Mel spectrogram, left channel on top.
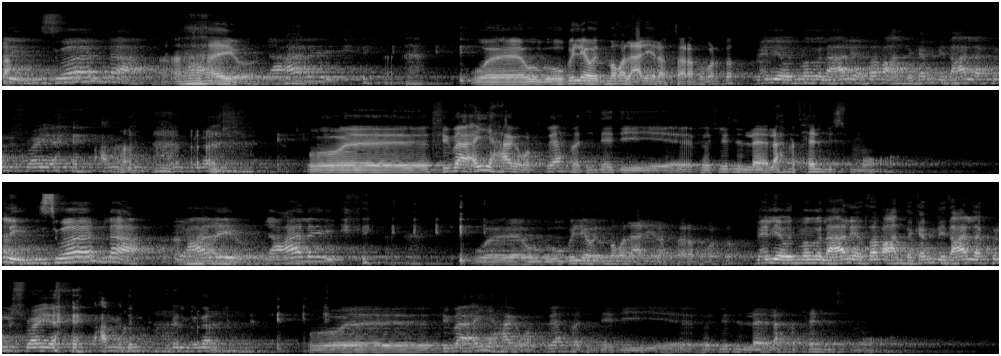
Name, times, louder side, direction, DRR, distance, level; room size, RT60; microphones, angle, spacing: voice 1, 0.0-3.7 4.6-4.7 7.5-11.4 11.7-12.1, right 5 dB, 50° right, 10 dB, 0.3 m, -25 dB
voice 2, 1.6-3.0 4.0-4.2 4.7-7.4 11.1-12.5 13.0-19.0, left 6 dB, 75° left, 13 dB, 0.3 m, -27 dB
11.5 x 5.8 x 2.7 m, 2.9 s
head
